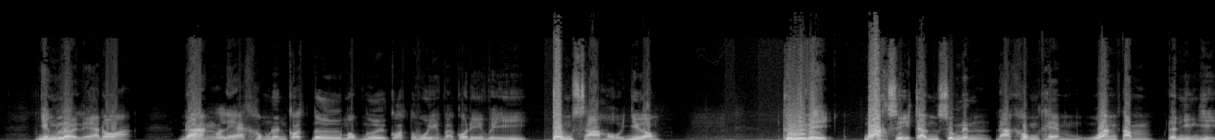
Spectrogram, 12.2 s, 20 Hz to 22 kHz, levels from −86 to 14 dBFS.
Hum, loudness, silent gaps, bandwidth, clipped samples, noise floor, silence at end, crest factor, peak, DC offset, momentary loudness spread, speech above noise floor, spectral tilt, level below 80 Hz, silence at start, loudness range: none; -17 LUFS; none; 19.5 kHz; under 0.1%; -55 dBFS; 0 s; 12 dB; -6 dBFS; under 0.1%; 12 LU; 39 dB; -5 dB/octave; -46 dBFS; 0.35 s; 5 LU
